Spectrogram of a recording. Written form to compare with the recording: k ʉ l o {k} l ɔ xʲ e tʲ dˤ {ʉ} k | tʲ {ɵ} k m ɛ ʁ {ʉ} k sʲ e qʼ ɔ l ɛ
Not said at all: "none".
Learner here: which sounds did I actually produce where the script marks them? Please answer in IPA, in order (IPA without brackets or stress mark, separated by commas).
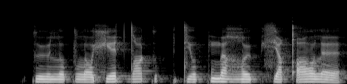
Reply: k, ʉ, o, ʉ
